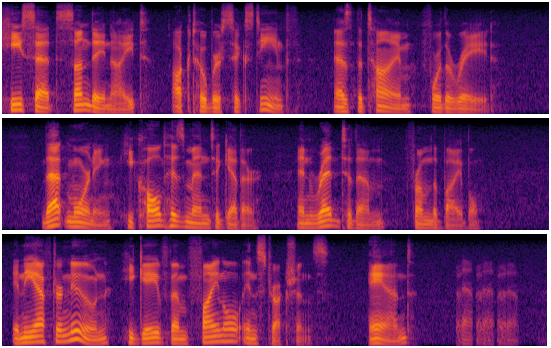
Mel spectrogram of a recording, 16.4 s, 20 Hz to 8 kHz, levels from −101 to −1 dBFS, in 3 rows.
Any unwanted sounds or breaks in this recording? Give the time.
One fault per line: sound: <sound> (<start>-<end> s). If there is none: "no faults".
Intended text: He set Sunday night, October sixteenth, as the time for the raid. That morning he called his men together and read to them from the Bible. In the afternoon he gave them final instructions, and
sound: laugh (15.5-16.1 s)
